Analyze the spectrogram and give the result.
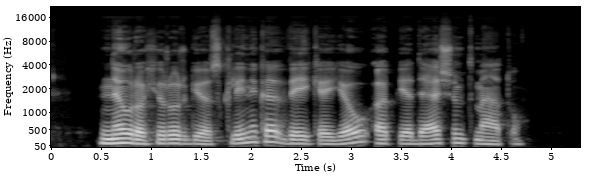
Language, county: Lithuanian, Vilnius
